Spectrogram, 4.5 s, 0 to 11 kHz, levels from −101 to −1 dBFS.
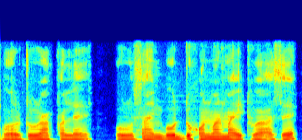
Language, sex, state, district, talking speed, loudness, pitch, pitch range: Assamese, male, Assam, Sonitpur, 105 wpm, -18 LUFS, 105 Hz, 100-110 Hz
